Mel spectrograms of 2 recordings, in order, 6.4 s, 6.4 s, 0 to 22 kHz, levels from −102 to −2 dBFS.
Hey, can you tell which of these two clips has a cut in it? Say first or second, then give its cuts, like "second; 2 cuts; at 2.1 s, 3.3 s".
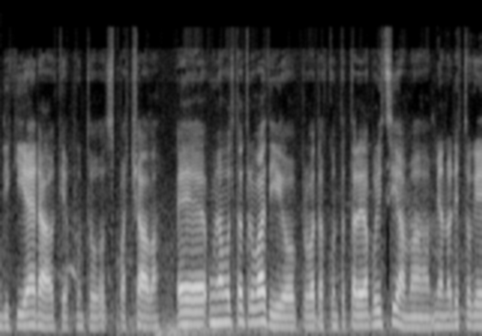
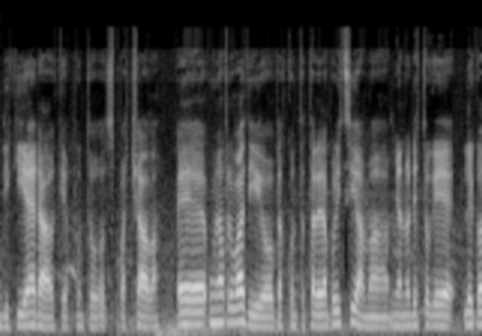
second; 2 cuts; at 3.0 s, 3.7 s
